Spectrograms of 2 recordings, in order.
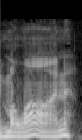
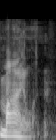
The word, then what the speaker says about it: Milan: Or if you say Milan, no, that might be in a foreign country, Milan, but here it's Milan.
